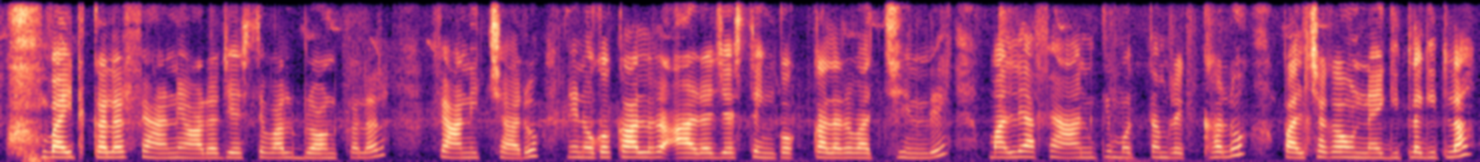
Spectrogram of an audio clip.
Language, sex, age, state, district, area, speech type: Telugu, female, 45-60, Andhra Pradesh, Srikakulam, rural, spontaneous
